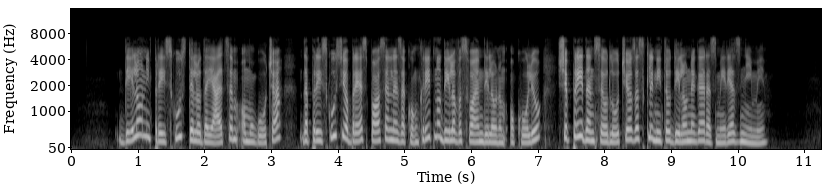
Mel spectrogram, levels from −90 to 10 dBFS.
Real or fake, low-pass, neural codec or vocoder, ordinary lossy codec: real; 7.2 kHz; none; none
